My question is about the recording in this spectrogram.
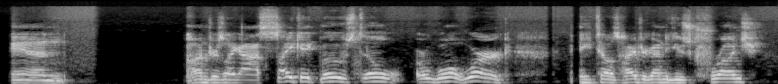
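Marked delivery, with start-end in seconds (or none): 2.4-5.2 mock villain voice.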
